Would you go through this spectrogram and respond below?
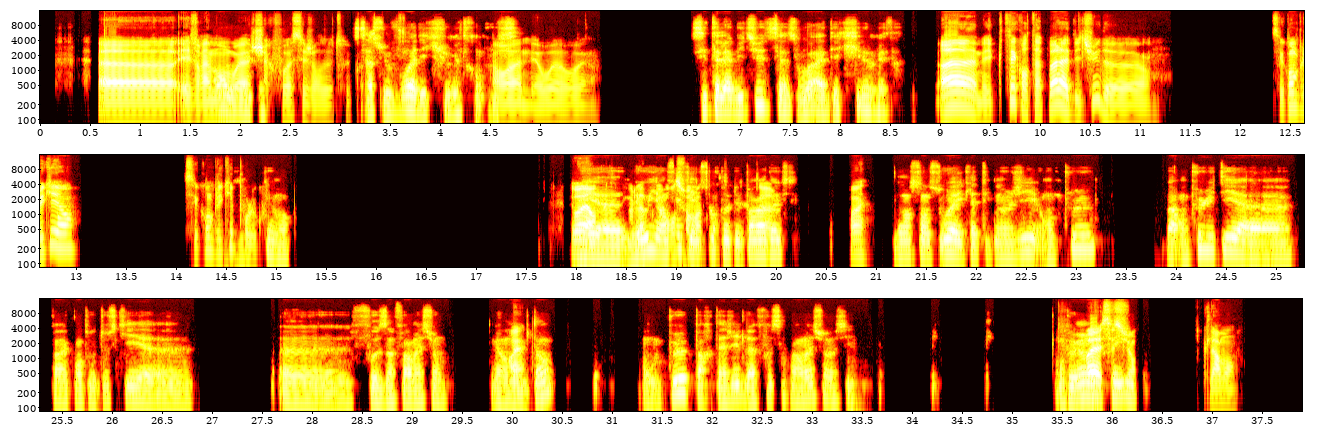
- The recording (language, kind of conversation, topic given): French, unstructured, Comment la technologie peut-elle aider à combattre les fausses informations ?
- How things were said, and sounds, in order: tapping; unintelligible speech; other background noise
